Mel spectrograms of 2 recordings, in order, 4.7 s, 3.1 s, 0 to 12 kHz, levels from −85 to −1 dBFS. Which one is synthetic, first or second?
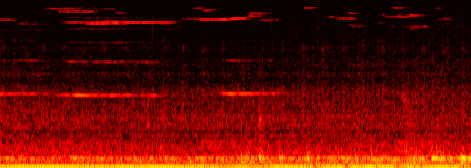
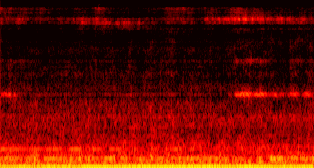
second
